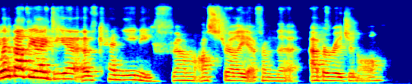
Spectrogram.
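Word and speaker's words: Kanyini: And he taught me of a concept, a word he called Kenyini, and you spell that K-A-N-Y-I-N-I.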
